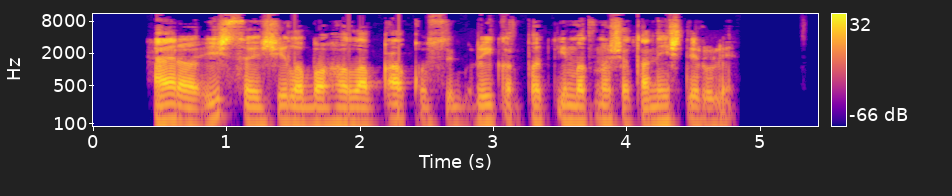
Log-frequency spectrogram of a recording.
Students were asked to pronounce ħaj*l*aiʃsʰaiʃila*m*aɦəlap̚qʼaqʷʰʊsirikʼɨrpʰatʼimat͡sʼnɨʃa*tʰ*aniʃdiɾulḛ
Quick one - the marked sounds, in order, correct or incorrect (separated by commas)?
incorrect, incorrect, correct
